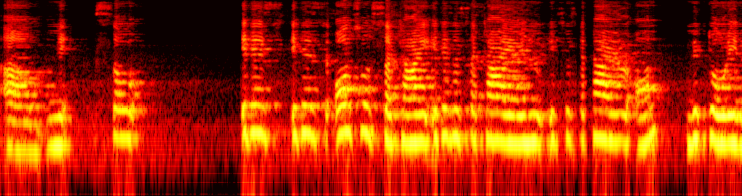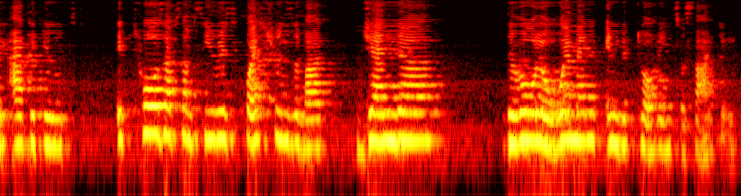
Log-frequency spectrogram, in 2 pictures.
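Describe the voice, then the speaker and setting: A woman's voice: a little high, steady tone, a little slow, a little mellow, a little hiss or hum. Woman teaching poetry in an echoey room. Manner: explanatory, frequent restarts and "right?" checks. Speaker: literature teacher. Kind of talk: informal poetry lecture.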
